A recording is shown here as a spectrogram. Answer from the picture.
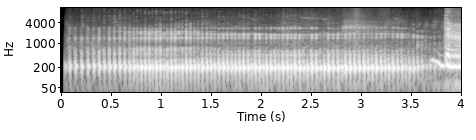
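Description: A big cat growling steadily, a low, rapidly pulsing sound that holds one pitch for about three and a half seconds and stops just before the end.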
